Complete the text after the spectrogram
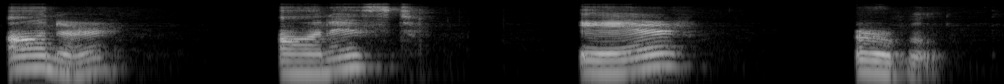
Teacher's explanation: There was no H sound at all whatsoever. It was the O sound that I started with. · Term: completely mute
